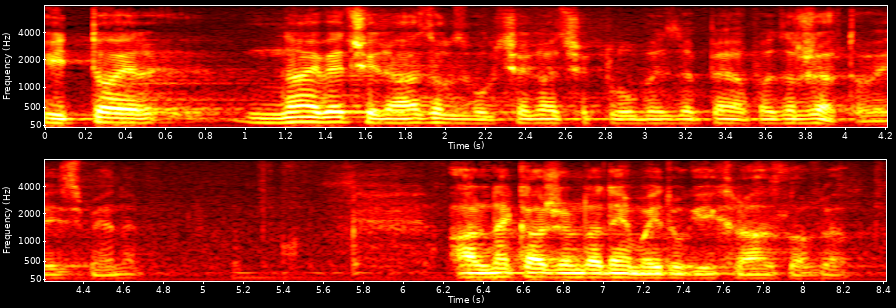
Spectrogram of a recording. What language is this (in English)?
Croatian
